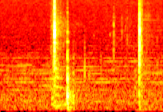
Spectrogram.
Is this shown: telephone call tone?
no

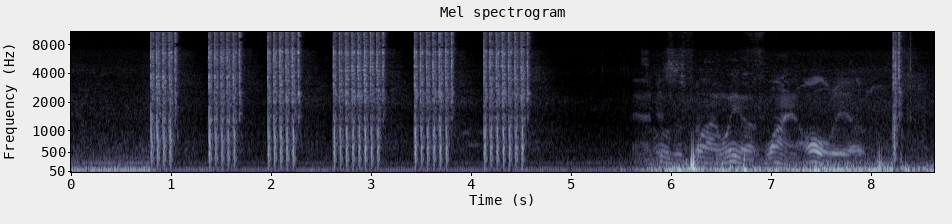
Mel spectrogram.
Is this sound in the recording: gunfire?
yes

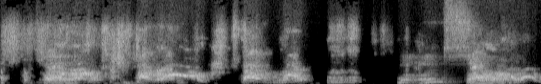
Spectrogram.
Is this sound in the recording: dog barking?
yes

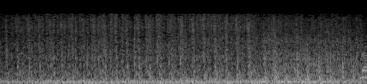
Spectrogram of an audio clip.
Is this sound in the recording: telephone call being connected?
no

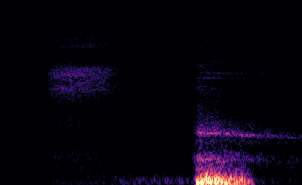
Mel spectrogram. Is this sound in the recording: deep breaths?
yes

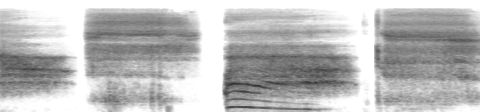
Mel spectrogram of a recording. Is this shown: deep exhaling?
yes

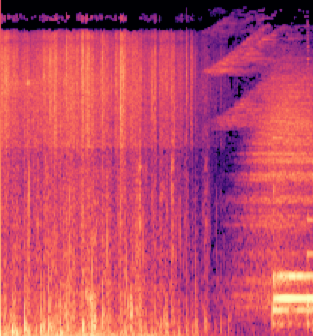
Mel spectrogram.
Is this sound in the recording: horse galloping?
yes

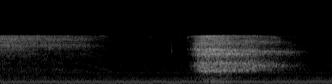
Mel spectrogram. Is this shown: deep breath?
yes

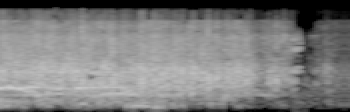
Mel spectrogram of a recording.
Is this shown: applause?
yes

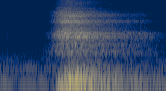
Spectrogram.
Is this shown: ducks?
no

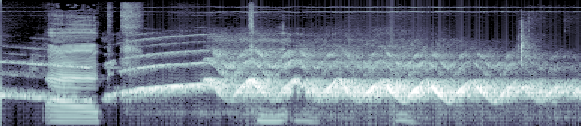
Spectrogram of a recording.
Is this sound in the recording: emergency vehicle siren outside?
yes

